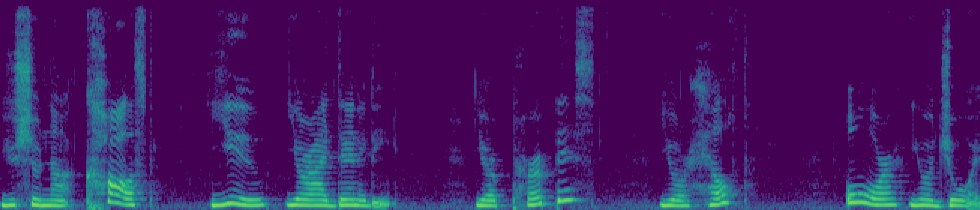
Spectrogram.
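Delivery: speaking slowly at a deliberate pace. Sharing a lesson learned with listeners, speaking slowly. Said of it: "Let me say this slowly".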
